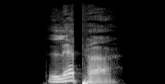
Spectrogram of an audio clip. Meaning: inflection of läppern: 1. first-person singular present 2. singular imperative
- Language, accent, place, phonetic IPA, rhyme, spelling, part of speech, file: German, Germany, Berlin, [ˈlɛpɐ], -ɛpɐ, läpper, verb, De-läpper.ogg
